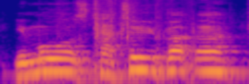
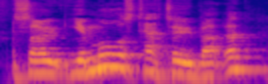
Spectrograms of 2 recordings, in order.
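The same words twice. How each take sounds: First: Hammed-up Scottish ad voice, a little higher and louder; bad Scottish accent. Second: Put-on Scottish accent. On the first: Vlogger reading the product slogan aloud, in a bad Scottish accent. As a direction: sell the tattoo butter in a mock Scottish accent. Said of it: "the world's worst Scottish accents". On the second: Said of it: "I keep breaking into Scottish accent".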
